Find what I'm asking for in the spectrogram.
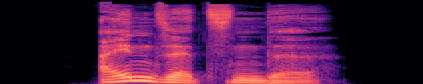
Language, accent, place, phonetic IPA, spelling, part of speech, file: German, Germany, Berlin, [ˈaɪ̯nˌzɛt͡sn̩də], einsetzende, adjective, De-einsetzende.ogg
- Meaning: inflection of einsetzend: 1. strong/mixed nominative/accusative feminine singular 2. strong nominative/accusative plural 3. weak nominative all-gender singular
